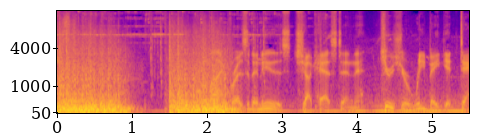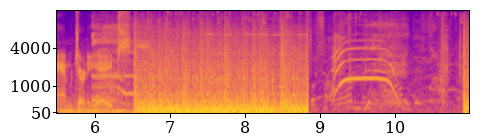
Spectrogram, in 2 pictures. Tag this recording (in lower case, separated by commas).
speech, sound effect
